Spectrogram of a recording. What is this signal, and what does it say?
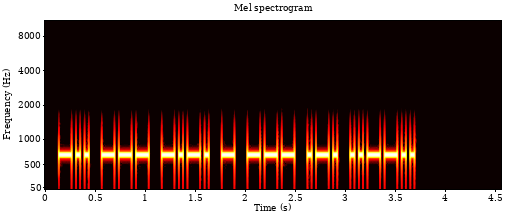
Morse code, heard as a keyed tone, about 28 wpm, 700 Hz. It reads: DOCTOR?
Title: Sentences from Top 1500 Words 28wpm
